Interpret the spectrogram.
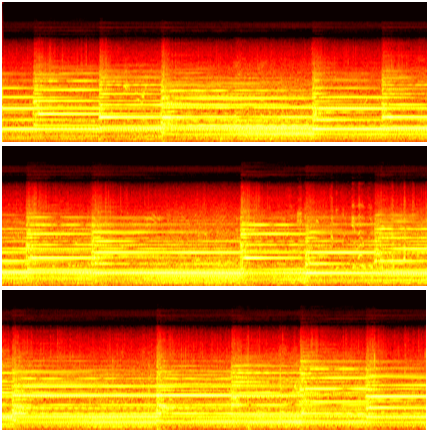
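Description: Church bells ringing a peal: several bells of different pitch struck in turn, about one stroke a second, each note ringing on under the next.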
